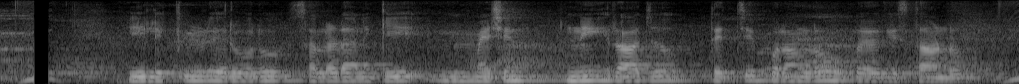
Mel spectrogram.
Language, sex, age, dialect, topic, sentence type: Telugu, male, 18-24, Telangana, agriculture, statement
